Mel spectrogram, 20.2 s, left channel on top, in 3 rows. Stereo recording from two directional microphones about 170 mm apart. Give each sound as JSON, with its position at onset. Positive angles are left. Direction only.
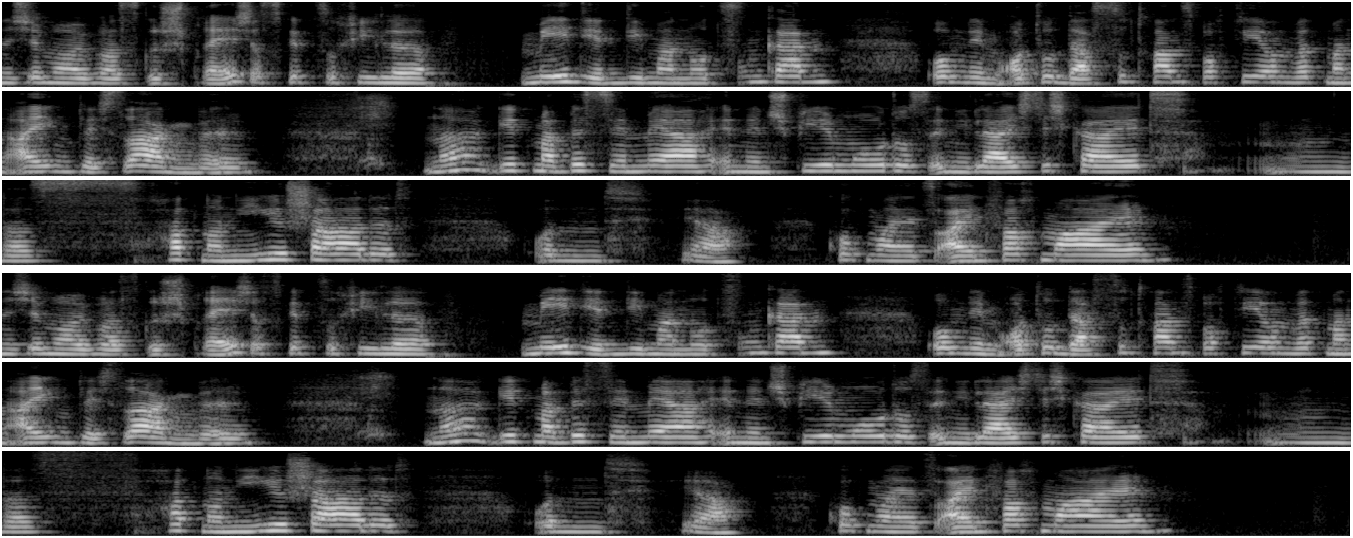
{"t": 0.0, "sound": "speech", "side_deg": 30}
{"t": 17.8, "sound": "speech", "side_deg": 35}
